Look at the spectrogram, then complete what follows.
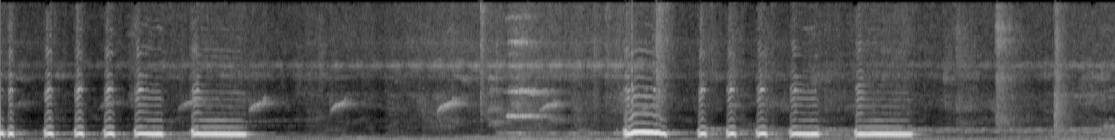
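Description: Zebra dove (perkutut), a Bangkok–local crossbreed, cooing its song twice. Each phrase opens with a loud note, runs into four short quick notes and ends on a longer drawn-out note, with a pause of about three seconds between the two phrases.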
